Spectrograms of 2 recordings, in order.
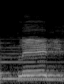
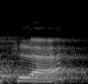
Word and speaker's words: pleni: Yeah, I wouldn't go ple. That falls back in the throat. I would say ple. Yeah, almost like P-L-I, especially basses.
